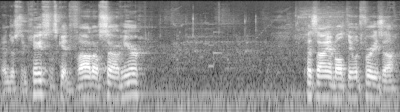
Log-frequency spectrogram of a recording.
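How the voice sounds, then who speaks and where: A young man with a cold, his voice stuffy, giving relaxed, offhand commentary while playing a mobile game. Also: medium pitch, normal speed, a little hiss or hum. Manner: relaxed, offhand, thinking aloud. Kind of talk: casual gameplay commentary.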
